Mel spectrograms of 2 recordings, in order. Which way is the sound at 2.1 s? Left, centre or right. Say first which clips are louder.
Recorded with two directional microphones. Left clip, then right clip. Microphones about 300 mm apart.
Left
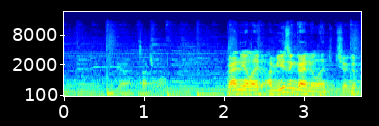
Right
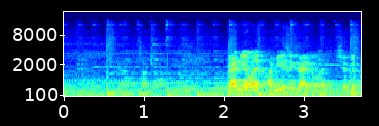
Left 3 dB; left.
